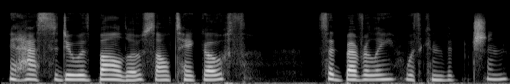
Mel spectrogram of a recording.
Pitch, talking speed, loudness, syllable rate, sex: 215 Hz, 155 wpm, -18 LUFS, 4.3 syllables/s, female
